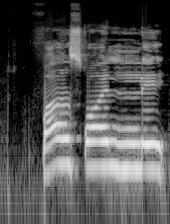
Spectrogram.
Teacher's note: فصلی صاد ہے پر پڑھا جائے گا، اس میں ساؤنڈ آئے گی سیٹی کی، پر سین جیسا پتلا نہیں پڑھا جائے گا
